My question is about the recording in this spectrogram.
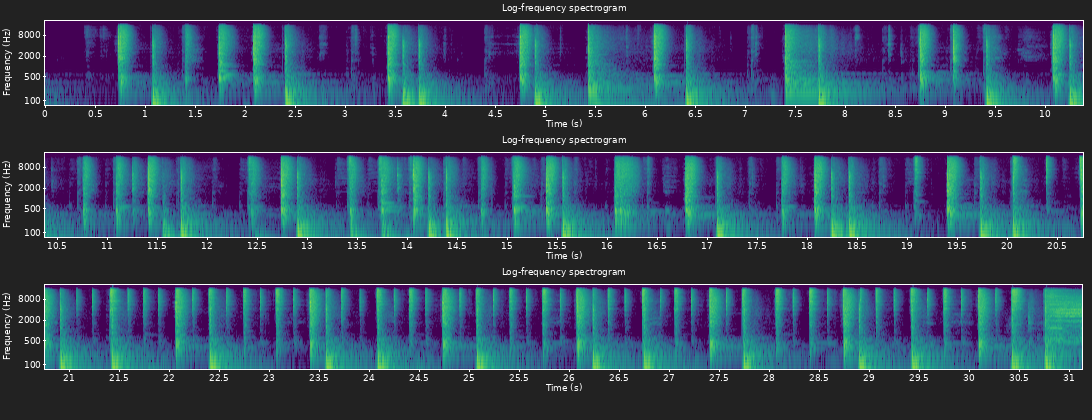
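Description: Drum kit playing the song's instrumental intro: kick drum, snare and rimshots, with low bass notes under them. The hits are sparse and uneven at first, then settle into a steady, busier beat about ten seconds in.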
